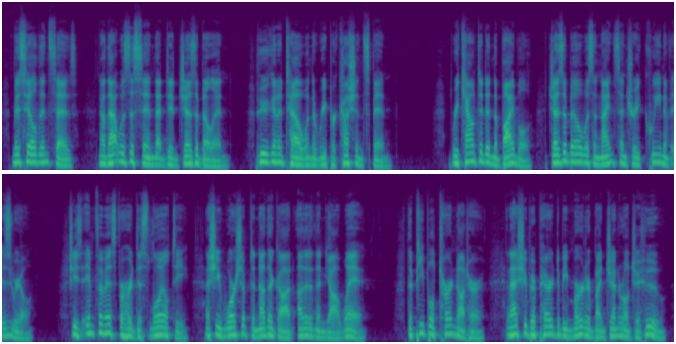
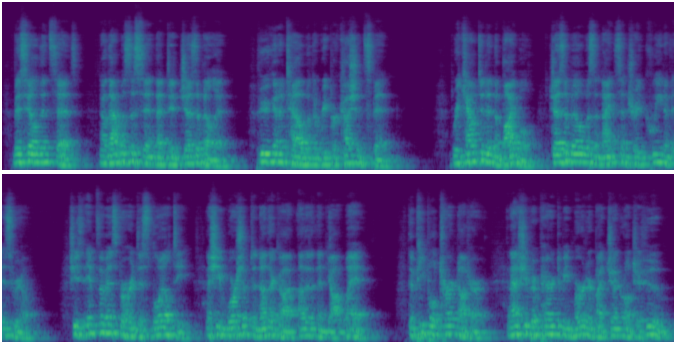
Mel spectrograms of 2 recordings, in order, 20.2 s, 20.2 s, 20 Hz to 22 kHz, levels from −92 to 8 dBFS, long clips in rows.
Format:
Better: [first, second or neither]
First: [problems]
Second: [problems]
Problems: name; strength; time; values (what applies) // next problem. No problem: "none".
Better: first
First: none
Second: off-mic speech; far // room echo; slight; dies away in 0.4 s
